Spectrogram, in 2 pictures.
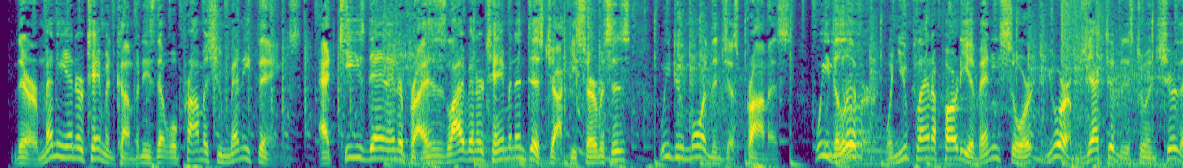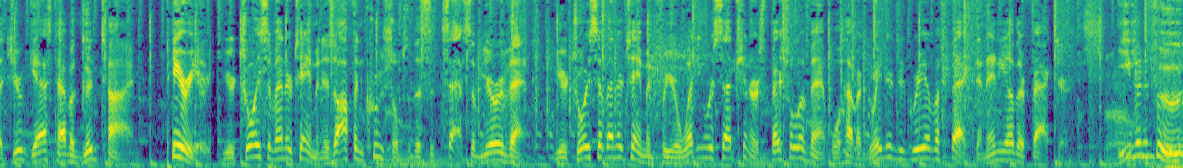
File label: DJ Commercial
